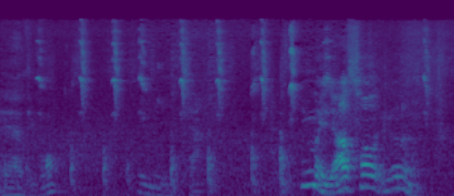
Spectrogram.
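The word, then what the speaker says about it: 耶穌: 되고 임이 있자 임의 야소 이거는 예수 이거는 뭐 앞에 여러 번 나왔고 예. 야소 우리 발음은 야소 중국 발음은 그대로 예수 이 중국서 번역된 거기 때문에 예. 그대로 중국 발음 그대로 예수입니다.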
